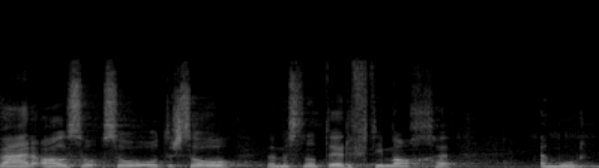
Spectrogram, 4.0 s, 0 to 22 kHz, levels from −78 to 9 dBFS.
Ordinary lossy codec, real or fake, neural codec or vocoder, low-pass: none; fake; vocoder, 48 kHz, 128 mel bands, Vocos; 14.4 kHz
